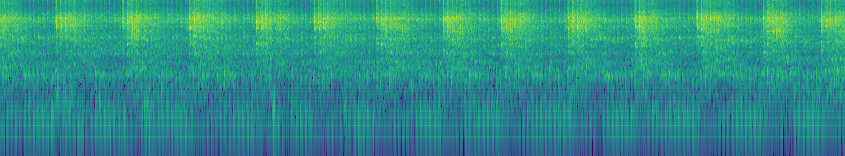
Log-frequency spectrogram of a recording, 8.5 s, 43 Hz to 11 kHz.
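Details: Ridgid generator with Honda GX390 engine, first run after months idle and some repairs: engine speed surges and sags in a steady cycle about twice a second instead of holding even; governor hunting, cause unconfirmed.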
